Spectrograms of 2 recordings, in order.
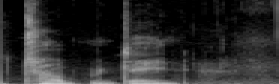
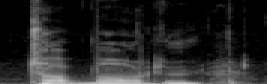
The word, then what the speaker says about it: Todmorden: Tomorrow I head 30 miles north to Todmorden. If you're from the south, you pronounce it rather more commonly Todmorden, or if you live there, it's just Todd.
